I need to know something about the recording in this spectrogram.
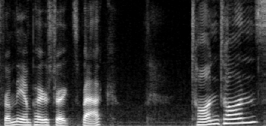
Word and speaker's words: tauntauns: be conducted by, and I'm hoping I'm not pronouncing this incorrectly, it's from The Empire Strikes Back, Tauntauns? Tauntauns.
